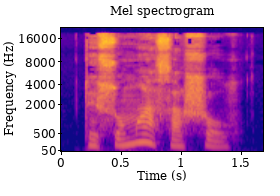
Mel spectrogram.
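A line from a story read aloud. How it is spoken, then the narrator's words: Hissing. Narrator (Russian): прошипела она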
